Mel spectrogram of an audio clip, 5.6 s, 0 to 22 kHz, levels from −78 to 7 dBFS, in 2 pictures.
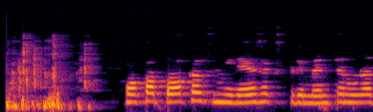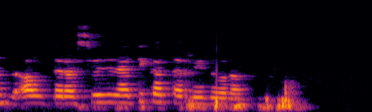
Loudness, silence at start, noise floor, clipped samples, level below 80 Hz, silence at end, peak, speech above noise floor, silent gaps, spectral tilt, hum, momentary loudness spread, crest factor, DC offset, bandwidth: -16 LUFS; 0.05 s; -58 dBFS; under 0.1%; -50 dBFS; 0.55 s; 0 dBFS; 42 dB; none; -7 dB/octave; none; 9 LU; 16 dB; under 0.1%; 9.2 kHz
